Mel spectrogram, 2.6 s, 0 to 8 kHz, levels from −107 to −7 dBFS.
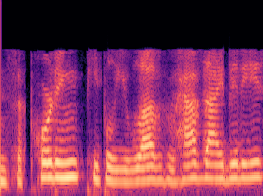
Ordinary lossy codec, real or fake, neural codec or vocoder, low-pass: AAC, 16 kbps; fake; codec, 16 kHz in and 24 kHz out, 0.4 kbps, LongCat-Audio-Codec, fine tuned four codebook decoder; 7.2 kHz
